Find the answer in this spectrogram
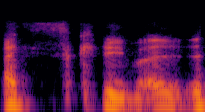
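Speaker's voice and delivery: clumsy Korean accent.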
